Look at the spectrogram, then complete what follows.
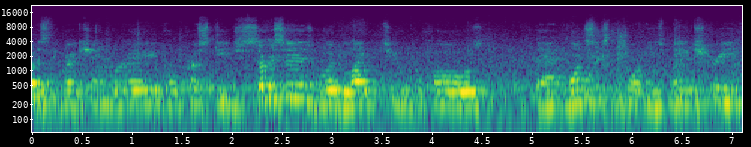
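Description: Brisk man chairing a board meeting. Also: high voice, distant mic. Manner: brisk, procedural, lightly joking. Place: municipal meeting room. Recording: echoey room from afar, noisy.

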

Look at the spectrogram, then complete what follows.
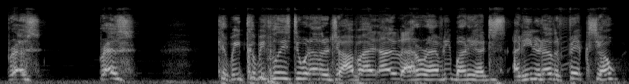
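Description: A man puts on a broke raccoon begging for work, whiny and stammering. He jumps his voice well above his normal talking range and gabbles the pleas out quickly. The whining never lets up. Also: very high voice, steady tone, fairly bright tone, voice pushed up. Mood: pleading.

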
